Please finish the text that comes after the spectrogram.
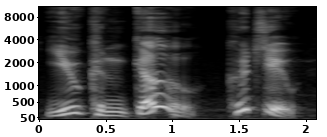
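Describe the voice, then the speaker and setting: A proud big engine who drawls slyly and knowingly, voiced by a man. The words come out slow, a touch higher than plain narration. It has a storybook feel. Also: huge pitch swings, vocal fry, no echo, studio quality, exaggerated voice. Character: big proud sly male express engine.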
